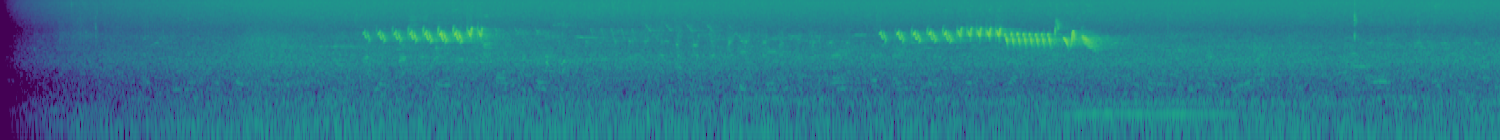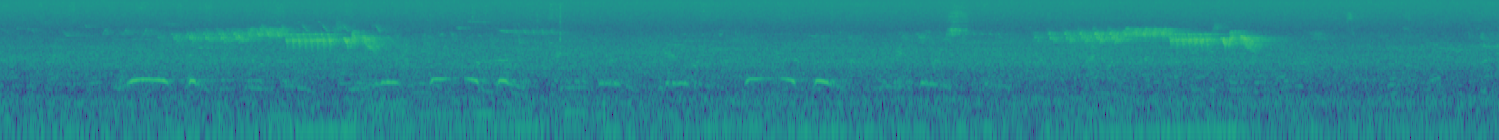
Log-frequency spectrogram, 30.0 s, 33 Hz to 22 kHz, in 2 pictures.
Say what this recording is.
Soundscapes > Nature
Cardiff - Stone Circle, Bute Park 01
City, urban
